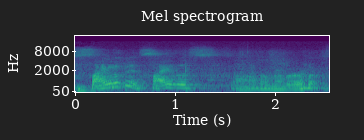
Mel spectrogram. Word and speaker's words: psilocybin: And something that's working really well for anxiety and depression is, I think it's psilocybin, I don't remember, psilocybin, okay, somebody out there pronounced it right.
